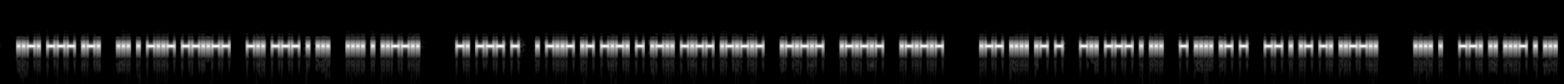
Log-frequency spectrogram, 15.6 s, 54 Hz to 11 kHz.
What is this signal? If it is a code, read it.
Morse code, heard as a keyed tone, about 48 wpm, 600 Hz. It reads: FOR SEX, DOES HE? NOT EXACTLY. . WHAT DOES THAT MEAN? HE GIVES
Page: Never 47wpm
